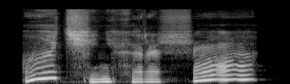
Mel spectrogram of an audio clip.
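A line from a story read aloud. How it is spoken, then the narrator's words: Menacing saccharine voice. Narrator (Russian): сказала она своим самым угрожающим приторным голоском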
